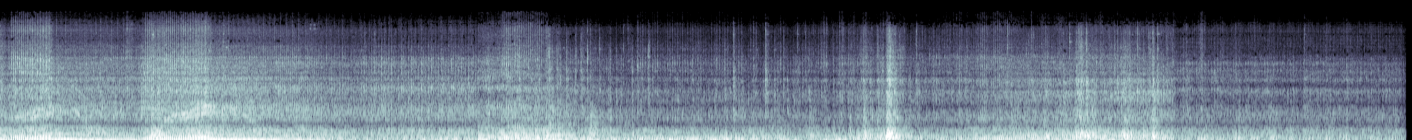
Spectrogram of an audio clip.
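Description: Farm tractor's diesel engine running under load while pulling a loaded tipping trolley, the revs rising twice in the first few seconds, then running steadily and quieter toward the end. A single sharp knock about eighteen seconds in stands out as the loudest sound.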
